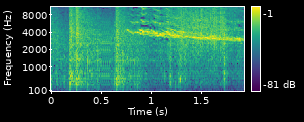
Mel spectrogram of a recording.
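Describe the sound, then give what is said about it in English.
Faint fireworks crackle from novelty firecrackers for the Fourth of July: a couple of sharp pops with smaller crackles between them and a thin, high whistling tone that slowly sinks. “Be the envy of your friends with Jesus on a cross firecrackers.”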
